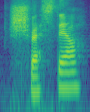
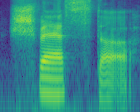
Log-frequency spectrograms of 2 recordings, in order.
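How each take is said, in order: First: The final R is sounded as a consonant. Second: The final R sounds like a soft ah. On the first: The speaker calls it wrong. "technically you could say it like Schwester, but they don't really say that" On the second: The speaker calls it right. "it's just pronounced like ah"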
